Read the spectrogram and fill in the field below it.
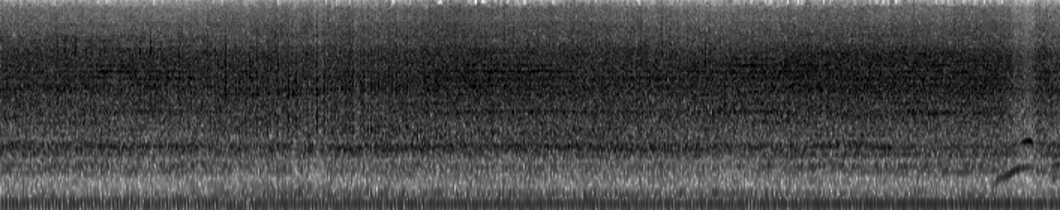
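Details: Freshly rebuilt Maliboom engine at first fire, oil pressure up, running through mufflers: deep steady idle with an even lope of about three pulses a second, no knocks or ticks; the engine is running healthy.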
